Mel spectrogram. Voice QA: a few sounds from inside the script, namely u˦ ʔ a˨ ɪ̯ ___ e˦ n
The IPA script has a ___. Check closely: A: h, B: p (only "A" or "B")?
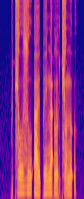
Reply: B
